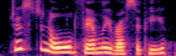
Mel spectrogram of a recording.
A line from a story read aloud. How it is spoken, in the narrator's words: Pong Lo answered cheerfully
